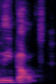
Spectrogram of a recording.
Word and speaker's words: Liebelt: i e looks like lie down and then belt that you wear around your pants but it's pronounced Lee belt so Lee belt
